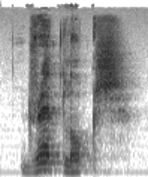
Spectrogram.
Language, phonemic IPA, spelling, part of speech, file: Dutch, /ˈdrɛtlɔks/, dreadlocks, noun, Nl-dreadlocks.ogg
- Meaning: plural of dreadlock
